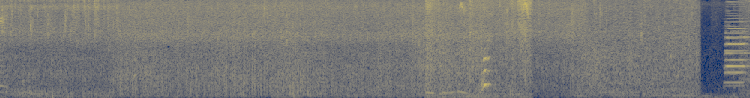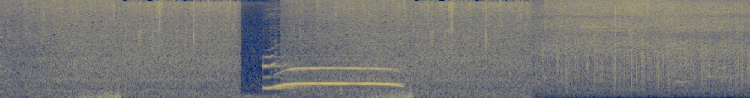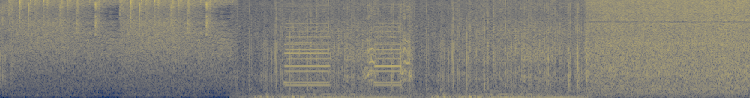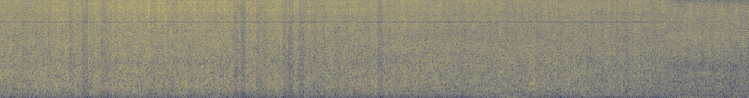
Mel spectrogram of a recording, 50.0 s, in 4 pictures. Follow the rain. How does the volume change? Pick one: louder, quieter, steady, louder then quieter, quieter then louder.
louder.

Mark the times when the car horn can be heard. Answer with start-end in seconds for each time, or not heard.
12.1-12.6, 29.7-31.8.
